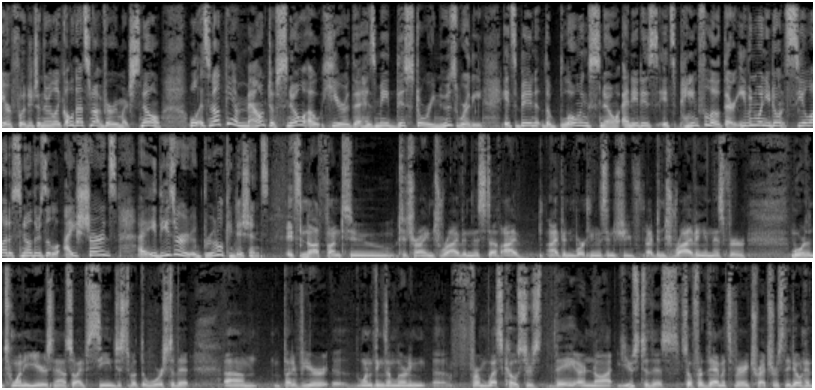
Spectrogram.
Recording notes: recorded this podcast in the field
